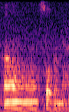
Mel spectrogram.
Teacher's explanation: Put the tongue closer to the makhraj of the sad when you make the ghunna.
